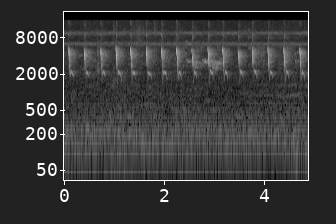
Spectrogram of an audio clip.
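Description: Bar-winged prinia giving a fast, steady run of sharp, high notes, each dropping in pitch, about three a second, over a faint background hiss.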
